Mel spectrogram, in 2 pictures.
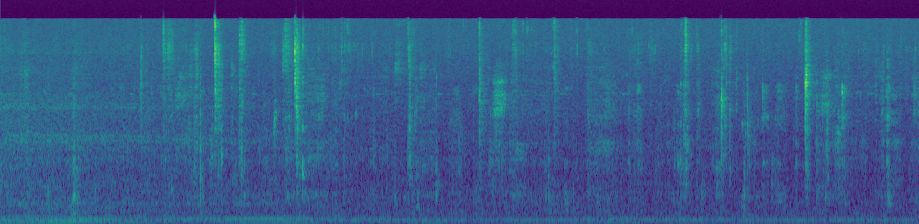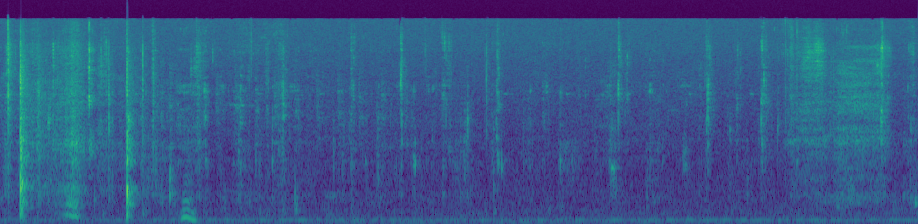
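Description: Chewing and wet lip smacking of grilled chicken and rice eaten by hand. Scattered small clicks run throughout, a few louder smacks come near the middle, and a low steady hum sits underneath.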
